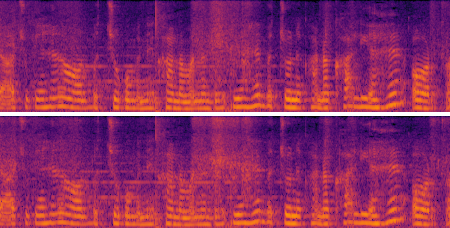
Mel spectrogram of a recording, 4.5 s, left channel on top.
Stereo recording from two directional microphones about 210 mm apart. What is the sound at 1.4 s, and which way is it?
Speech, 5° left (ahead or behind).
